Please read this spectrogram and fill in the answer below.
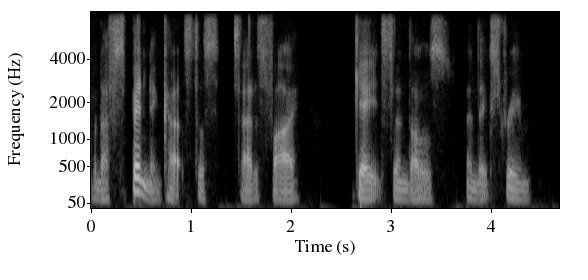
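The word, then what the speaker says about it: Gaetz: out well uh representative Gates and that's spelled g AE TZ I think from Florida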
